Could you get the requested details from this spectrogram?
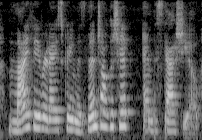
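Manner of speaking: normal talking voice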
